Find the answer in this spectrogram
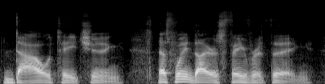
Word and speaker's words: Tao Te Ching: guess it's pronounced Tao, with the T is pronounced like a D, Tao Te Ching.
